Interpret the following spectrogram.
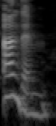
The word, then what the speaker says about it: indemne: Les autres sont sortis indemnes. Un journaliste rapporte ces faits. Que dit-il? Donc faites attention ici هاد لو مو كيتنطق indemne يعني سالمين يعني les autres sont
